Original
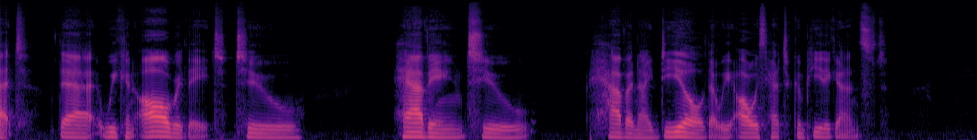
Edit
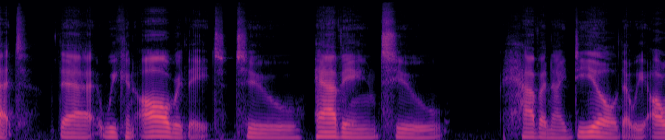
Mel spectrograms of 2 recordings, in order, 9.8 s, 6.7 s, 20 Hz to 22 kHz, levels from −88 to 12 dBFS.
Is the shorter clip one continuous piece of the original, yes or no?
no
